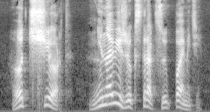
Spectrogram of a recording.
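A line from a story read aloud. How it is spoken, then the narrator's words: Grumbling through borrowed mouth. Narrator (Russian): проворчал тем, что ощущалось, как мой рот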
